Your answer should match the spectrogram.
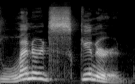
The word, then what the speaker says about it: Lynyrd Skynyrd: first one in 73 pronounced Leonard Skynyrd and then of course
